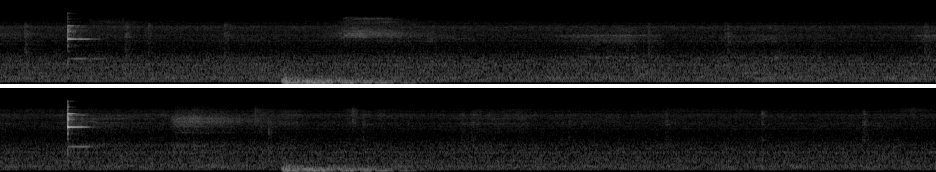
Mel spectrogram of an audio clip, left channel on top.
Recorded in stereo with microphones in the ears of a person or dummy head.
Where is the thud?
5° left (ahead or behind), 1.6 m.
